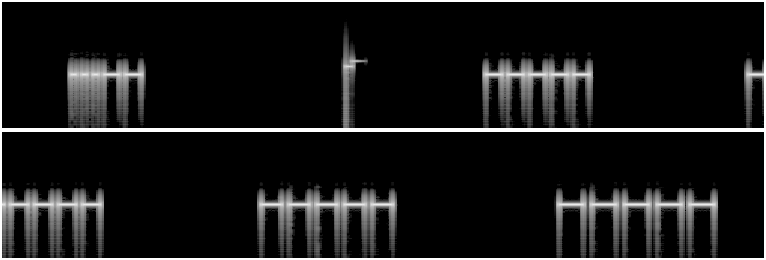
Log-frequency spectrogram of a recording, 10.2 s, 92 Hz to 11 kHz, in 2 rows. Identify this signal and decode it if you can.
Morse code, heard as a keyed tone, about 30 wpm, spaced as for 7 wpm, 700 Hz. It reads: 3 0000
